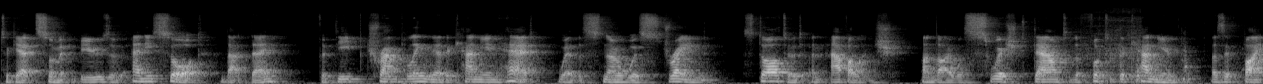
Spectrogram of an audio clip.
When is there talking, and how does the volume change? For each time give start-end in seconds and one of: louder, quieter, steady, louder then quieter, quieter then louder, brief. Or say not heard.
0.0-12.5 steady.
